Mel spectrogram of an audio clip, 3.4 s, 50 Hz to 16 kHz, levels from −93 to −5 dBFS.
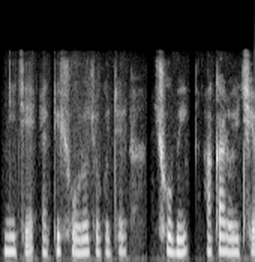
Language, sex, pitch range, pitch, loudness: Bengali, female, 190-205 Hz, 195 Hz, -19 LUFS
